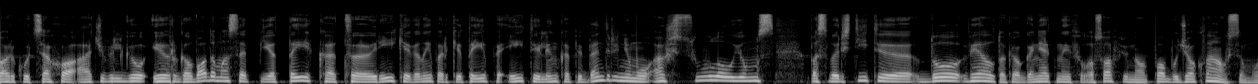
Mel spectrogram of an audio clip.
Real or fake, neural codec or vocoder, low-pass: real; none; 10.8 kHz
